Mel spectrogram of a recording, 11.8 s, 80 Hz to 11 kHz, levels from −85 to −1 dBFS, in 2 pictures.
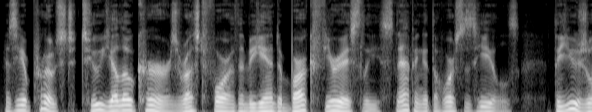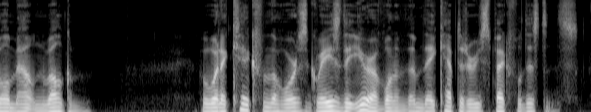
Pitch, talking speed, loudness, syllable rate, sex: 120 Hz, 215 wpm, -18 LUFS, 6.0 syllables/s, male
